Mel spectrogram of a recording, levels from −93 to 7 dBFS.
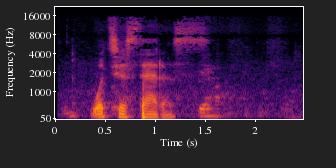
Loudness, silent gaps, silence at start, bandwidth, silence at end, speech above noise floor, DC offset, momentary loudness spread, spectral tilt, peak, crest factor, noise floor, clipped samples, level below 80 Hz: -23 LUFS; none; 0.1 s; 16 kHz; 0.8 s; 30 dB; under 0.1%; 14 LU; -5 dB/octave; -2 dBFS; 22 dB; -52 dBFS; under 0.1%; -48 dBFS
